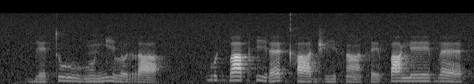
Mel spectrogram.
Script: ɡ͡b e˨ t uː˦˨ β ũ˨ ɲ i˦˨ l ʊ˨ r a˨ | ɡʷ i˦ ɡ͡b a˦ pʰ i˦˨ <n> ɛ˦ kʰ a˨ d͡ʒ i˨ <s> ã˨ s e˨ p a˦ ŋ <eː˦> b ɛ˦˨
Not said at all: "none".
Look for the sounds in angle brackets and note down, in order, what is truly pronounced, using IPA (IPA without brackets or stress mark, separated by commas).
ɾ, s, eː˦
